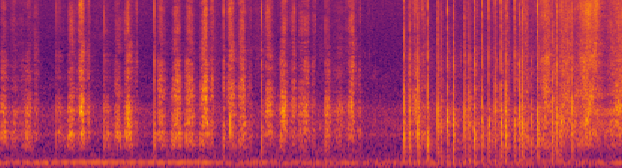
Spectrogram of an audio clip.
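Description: A cardboard cereal box is held upright in the hands, back panel outward, while long nails tap and scratch across the printed cardboard. Soft, papery scratching strokes in the first five seconds give way to a quick run of crisp, dry taps with almost no ring, over a steady low hum.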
